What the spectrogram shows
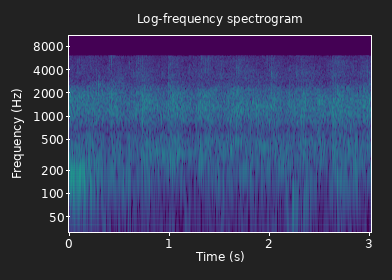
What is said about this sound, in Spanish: Amén, gloria a Dios. Démosle ese aplauso al Señor.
